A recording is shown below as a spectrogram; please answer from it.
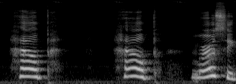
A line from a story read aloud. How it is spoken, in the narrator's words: cried the witch in a faint voice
